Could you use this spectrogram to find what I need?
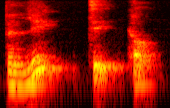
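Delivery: "Political" slowly split, po-LI, ti, cal; soft, spaced-out syllables of "Political". Shown as a demonstration. Teacher counting syllables for the class, "Political" slowly broken up. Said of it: "this one is on the penultimate".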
